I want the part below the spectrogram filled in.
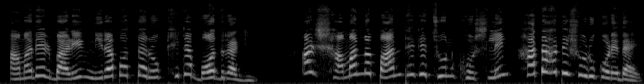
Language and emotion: Bengali, angry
